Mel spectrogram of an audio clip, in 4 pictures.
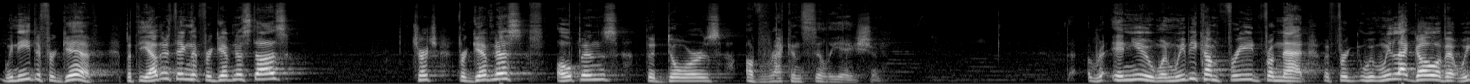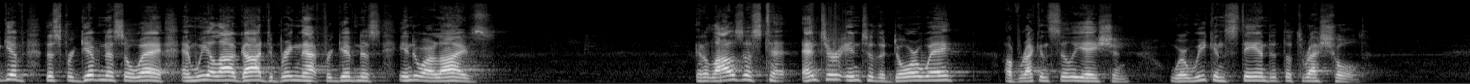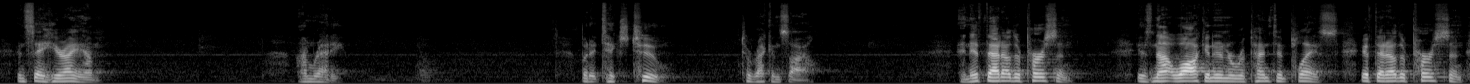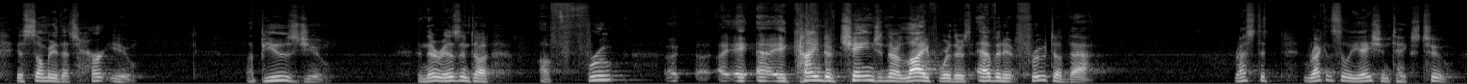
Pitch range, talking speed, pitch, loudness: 155-195 Hz, 130 wpm, 175 Hz, -17 LUFS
